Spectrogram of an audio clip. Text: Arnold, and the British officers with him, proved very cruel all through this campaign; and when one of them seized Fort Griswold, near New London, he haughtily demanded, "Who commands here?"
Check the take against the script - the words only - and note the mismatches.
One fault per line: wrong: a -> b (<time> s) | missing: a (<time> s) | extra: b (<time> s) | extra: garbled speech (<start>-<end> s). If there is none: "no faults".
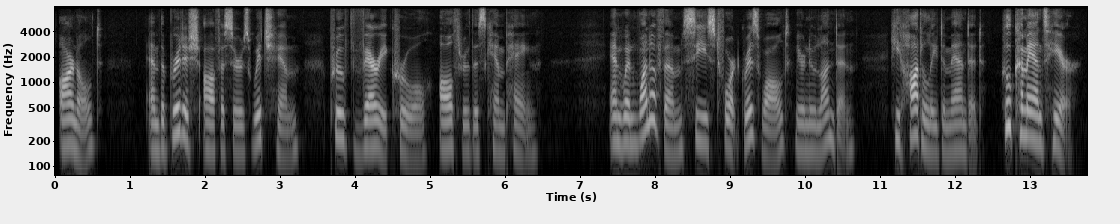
wrong: with -> which (2.6 s)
